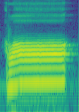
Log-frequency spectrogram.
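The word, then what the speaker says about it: ر: মোটা করে উচ্চারণ করব। এবং র হরফটি এক আলিফ টেনে পড়ব। আপনারা আমার সাথে বলুন র আবার বলুন র এর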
